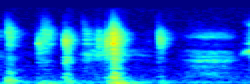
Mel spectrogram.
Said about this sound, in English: Sounds like my other dog's coming.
